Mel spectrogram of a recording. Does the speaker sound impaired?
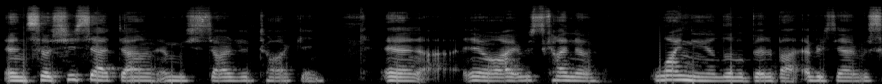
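Yes: aphasia; aphasia after stroke at age 52, possibly familial, 3 months rehab, occupational and outpatient therapy; voice affected, worse when overly tired, former radio voice lost, host says sounds fine.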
